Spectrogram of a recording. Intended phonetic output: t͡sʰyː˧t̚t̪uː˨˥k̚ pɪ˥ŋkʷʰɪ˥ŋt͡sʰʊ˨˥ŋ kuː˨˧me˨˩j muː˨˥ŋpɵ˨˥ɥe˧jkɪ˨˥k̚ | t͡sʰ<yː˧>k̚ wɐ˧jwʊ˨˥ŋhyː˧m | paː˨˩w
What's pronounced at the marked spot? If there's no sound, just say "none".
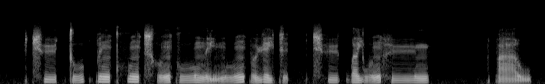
yː˧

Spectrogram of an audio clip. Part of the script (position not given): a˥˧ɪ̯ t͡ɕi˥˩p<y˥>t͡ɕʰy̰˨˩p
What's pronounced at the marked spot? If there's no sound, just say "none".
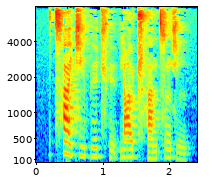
y˥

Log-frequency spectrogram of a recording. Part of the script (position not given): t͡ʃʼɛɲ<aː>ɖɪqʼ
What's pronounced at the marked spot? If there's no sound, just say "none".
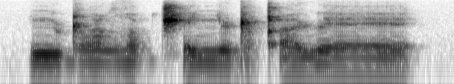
əː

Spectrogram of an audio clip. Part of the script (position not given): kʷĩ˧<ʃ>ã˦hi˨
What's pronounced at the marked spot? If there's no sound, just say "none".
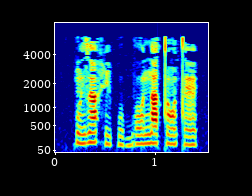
z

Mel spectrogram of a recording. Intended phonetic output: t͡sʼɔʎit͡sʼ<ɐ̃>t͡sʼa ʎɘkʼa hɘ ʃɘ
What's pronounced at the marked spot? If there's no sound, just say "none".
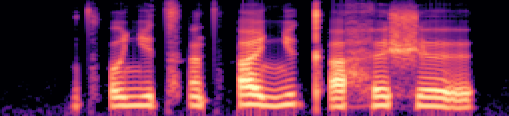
ɐ̃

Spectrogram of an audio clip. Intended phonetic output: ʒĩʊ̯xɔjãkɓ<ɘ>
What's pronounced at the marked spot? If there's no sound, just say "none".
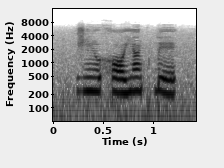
e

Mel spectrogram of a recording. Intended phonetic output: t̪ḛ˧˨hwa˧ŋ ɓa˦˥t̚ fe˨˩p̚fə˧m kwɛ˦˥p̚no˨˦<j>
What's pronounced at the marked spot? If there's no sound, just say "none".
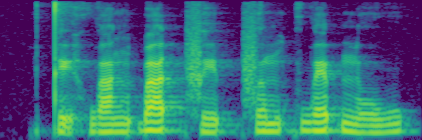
w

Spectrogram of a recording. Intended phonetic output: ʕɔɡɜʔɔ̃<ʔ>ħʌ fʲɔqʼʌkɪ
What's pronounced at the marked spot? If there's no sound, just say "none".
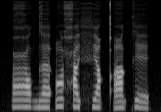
none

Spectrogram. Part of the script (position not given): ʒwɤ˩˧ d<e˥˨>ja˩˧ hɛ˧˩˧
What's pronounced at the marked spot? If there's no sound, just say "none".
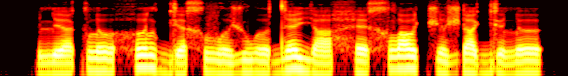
ɛ˥˨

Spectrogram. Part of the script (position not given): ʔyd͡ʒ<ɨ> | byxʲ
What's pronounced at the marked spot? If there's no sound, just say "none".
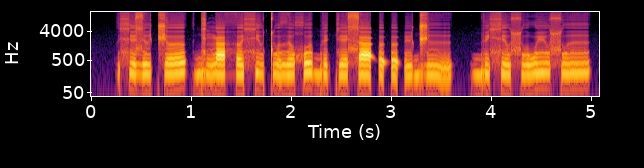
ɨ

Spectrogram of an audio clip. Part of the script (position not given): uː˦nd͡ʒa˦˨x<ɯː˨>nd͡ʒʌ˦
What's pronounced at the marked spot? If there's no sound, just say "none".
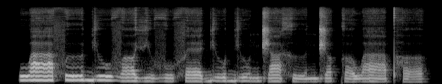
ɯː˨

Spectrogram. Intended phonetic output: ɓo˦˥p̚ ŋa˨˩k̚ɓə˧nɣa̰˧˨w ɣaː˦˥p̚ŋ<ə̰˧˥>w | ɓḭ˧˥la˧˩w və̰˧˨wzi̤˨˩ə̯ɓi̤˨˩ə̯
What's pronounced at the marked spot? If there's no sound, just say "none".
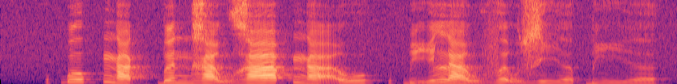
a̰˧˥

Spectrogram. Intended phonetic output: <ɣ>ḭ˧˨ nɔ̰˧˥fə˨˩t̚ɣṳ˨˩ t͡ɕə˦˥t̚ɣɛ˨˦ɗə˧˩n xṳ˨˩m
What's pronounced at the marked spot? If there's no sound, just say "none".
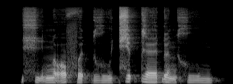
x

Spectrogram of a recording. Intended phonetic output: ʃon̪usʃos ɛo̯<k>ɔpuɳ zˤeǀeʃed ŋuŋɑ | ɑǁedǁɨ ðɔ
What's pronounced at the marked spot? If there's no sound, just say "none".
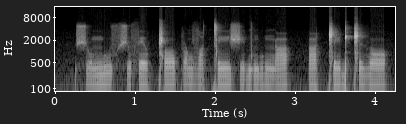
ǁ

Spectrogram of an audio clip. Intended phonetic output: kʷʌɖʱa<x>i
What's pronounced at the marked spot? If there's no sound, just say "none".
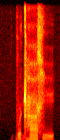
x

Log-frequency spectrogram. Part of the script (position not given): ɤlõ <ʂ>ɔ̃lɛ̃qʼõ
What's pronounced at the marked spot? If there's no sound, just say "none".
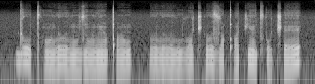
z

